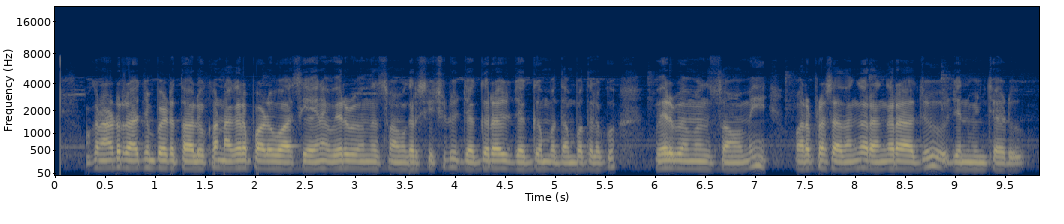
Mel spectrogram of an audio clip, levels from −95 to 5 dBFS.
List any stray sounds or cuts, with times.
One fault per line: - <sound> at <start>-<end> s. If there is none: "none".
none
